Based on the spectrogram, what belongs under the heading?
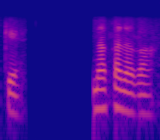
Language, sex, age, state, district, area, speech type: Goan Konkani, male, 18-30, Goa, Bardez, urban, conversation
